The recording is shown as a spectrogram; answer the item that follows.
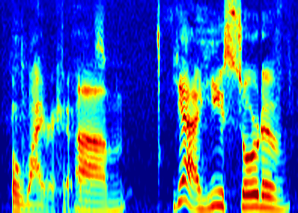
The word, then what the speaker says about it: Weyrich: person who you highlight in the book, Paul Weyrich, who seems to understand and grasp that, who,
